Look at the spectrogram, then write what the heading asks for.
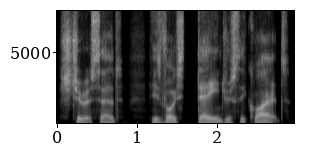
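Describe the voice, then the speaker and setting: A man's voice: mid-range voice, level tone, takes it slowly, a little mellow, no room sound. Man narrating an audio drama, dry studio sound.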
